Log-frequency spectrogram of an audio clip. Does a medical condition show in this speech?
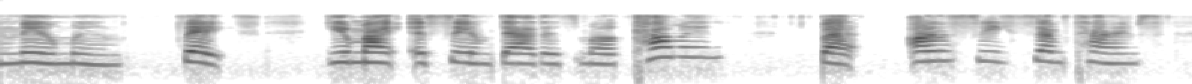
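Yes: cerebral palsy.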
